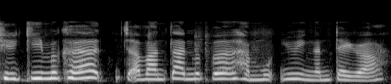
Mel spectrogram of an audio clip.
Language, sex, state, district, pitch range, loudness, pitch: Wancho, female, Arunachal Pradesh, Longding, 220-275 Hz, -16 LUFS, 250 Hz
